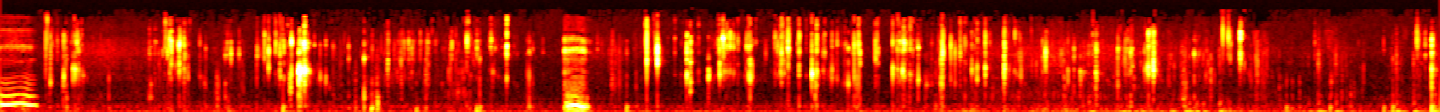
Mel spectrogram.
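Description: Chewing of osmanthus cake, an offering cake, made up of many small wet crunches and smacks in an irregular rhythm. The chewing is moderately faint and steady, with no talk.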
